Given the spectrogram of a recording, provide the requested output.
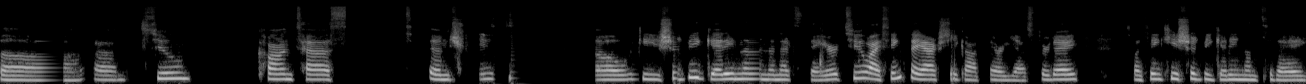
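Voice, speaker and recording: Dark, mellow, somewhat breathy tone in a dry, close recording with no echo. The pace is very slow, with long, frequent pauses and fairly even intonation. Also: woman. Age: 30s. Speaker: advocacy channel live-stream host. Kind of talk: live stream chat. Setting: live stream. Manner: casual, halting with fillers.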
